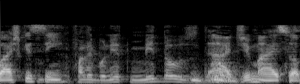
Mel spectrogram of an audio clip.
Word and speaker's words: Middlesbrough: Middlesbrough. Demais, sua pronúncia tá perfeita.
